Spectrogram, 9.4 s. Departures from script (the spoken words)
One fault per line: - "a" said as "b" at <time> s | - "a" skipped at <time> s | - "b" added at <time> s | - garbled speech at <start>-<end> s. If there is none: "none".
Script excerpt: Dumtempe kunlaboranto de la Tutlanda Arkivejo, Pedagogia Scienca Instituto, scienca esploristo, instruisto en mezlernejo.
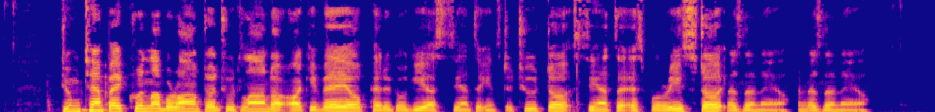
- "de la" skipped at 2.1 s
- "instruisto" said as "mezlernejo" at 7.2 s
